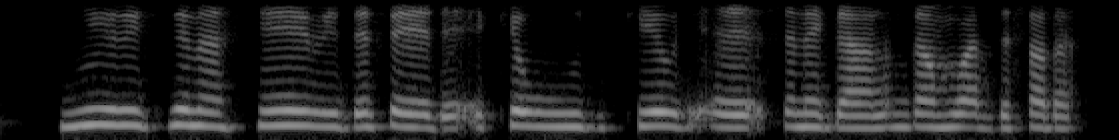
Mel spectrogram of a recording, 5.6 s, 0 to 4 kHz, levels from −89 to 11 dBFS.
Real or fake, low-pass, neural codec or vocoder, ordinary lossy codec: fake; 3.6 kHz; autoencoder, 48 kHz, 32 numbers a frame, DAC-VAE, trained on Japanese speech; Opus, 24 kbps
